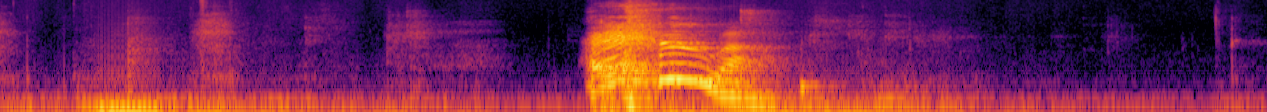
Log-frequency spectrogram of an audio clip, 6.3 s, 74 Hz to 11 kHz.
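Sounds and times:
loud sneeze: 0:02.9 - 0:03.8
speech: 0:02.9 - 0:04.0.

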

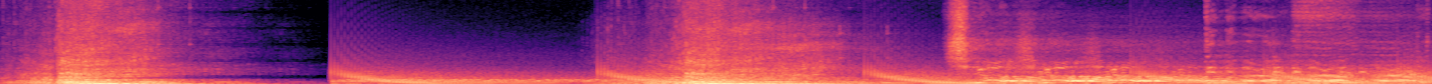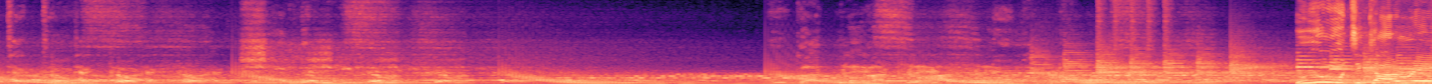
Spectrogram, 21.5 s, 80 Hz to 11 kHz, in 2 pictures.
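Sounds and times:
deep rumbling lion-like roars: 0:00.0 - 0:01.8, 0:04.4 - 0:06.7
dense layer of processed sound: 0:00.0 - 0:21.4.

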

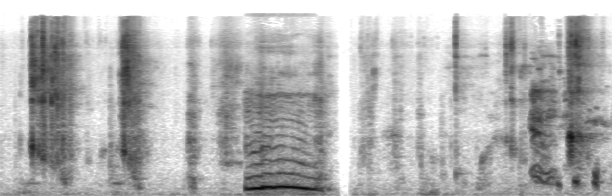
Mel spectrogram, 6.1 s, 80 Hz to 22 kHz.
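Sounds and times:
crunchy bites of a fried cream cheese dragon: 0:00.2 - 0:02.4
sustained voiced hum: 0:02.5 - 0:03.3.

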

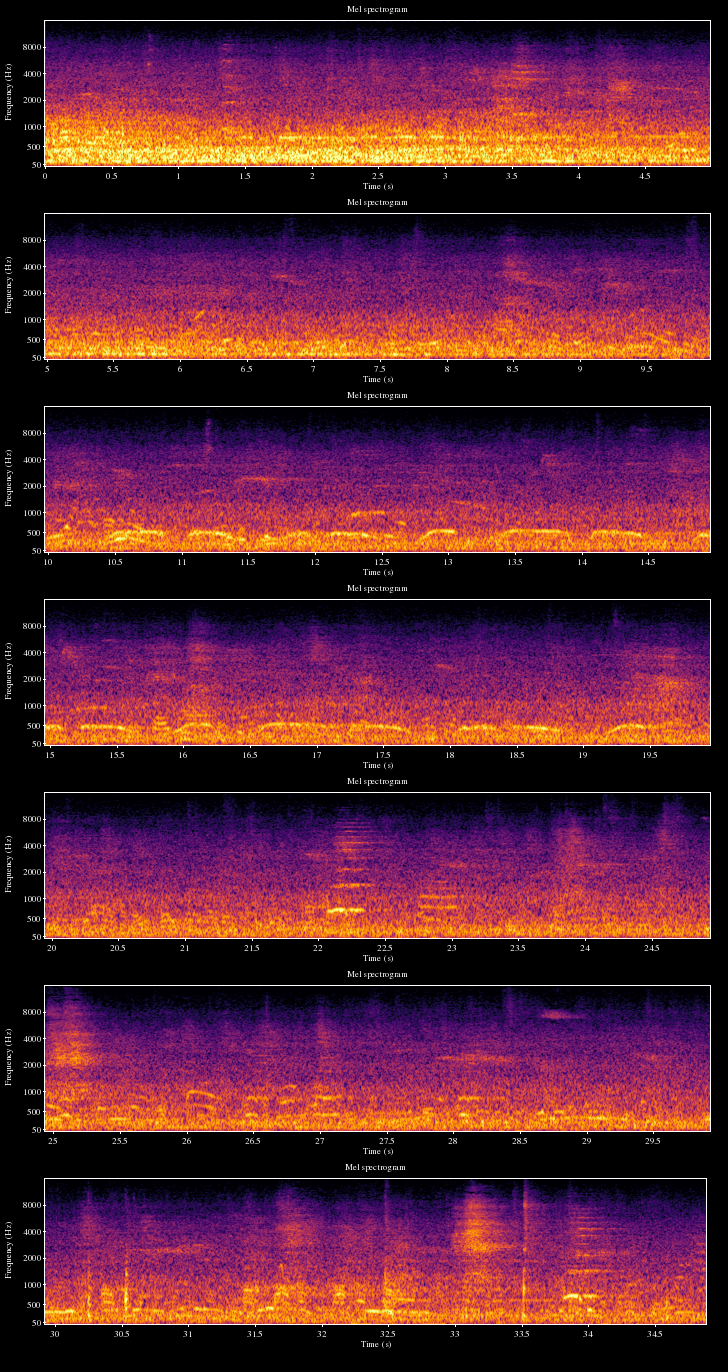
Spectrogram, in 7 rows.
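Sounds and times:
steady murmur of voices at a zoo: 0:00.0 - 0:34.8
soft cooing of pigeons or doves: 0:09.4 - 0:19.8.

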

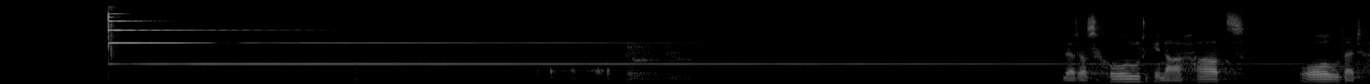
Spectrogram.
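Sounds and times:
meditation chime struck and ringing: 0:01.1 - 0:11.6
speech: 0:10.6 - 0:13.6.

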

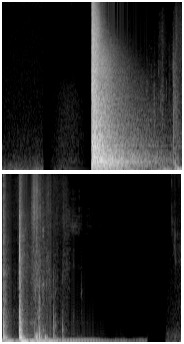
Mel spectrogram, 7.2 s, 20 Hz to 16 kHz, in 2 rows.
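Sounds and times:
single gunshot fired in a cellar: 0:01.8 - 0:03.1
dull thuds and knocks: 0:03.1 - 0:05.1.

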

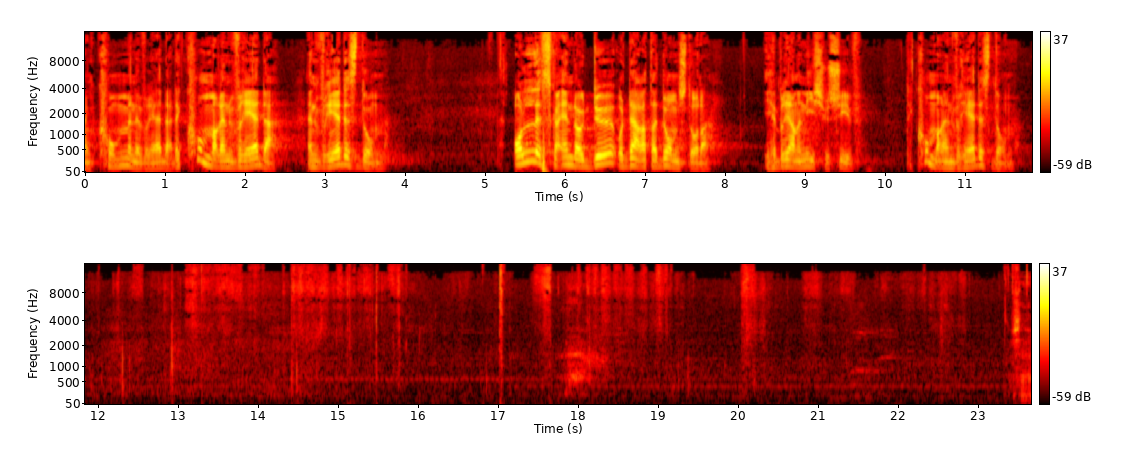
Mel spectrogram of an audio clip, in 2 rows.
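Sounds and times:
speech: 0:00.0 - 0:03.9, 0:05.4 - 0:07.9, 0:08.5 - 0:11.7
paper sheets shuffled and flipped: 0:12.4 - 0:16.1, 0:17.4 - 0:21.3.

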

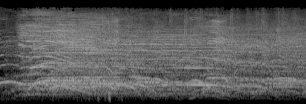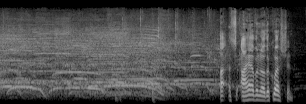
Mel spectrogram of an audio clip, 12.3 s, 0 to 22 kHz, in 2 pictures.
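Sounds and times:
large church audience shouting and cheering in worship: 0:00.0 - 0:11.2
speech: 0:10.5 - 0:12.1.

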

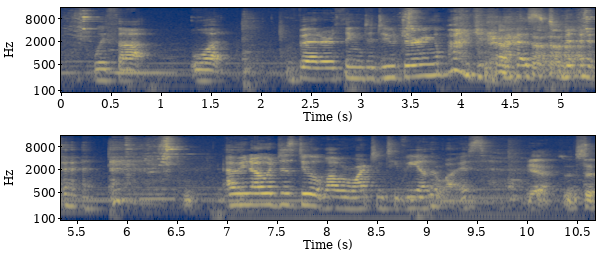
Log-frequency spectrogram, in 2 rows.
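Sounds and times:
metal utensils and cutlery clattering and clinking: 0:00.0 - 0:00.6, 0:04.8 - 0:06.8
speech: 0:00.3 - 0:06.1, 0:07.0 - 0:10.6
laughter: 0:03.9 - 0:06.4.

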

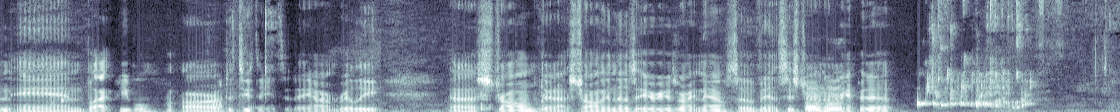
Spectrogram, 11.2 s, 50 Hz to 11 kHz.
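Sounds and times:
speech: 0:00.0 - 0:09.0
beverage pouring into a glass: 0:09.2 - 0:10.5.

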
